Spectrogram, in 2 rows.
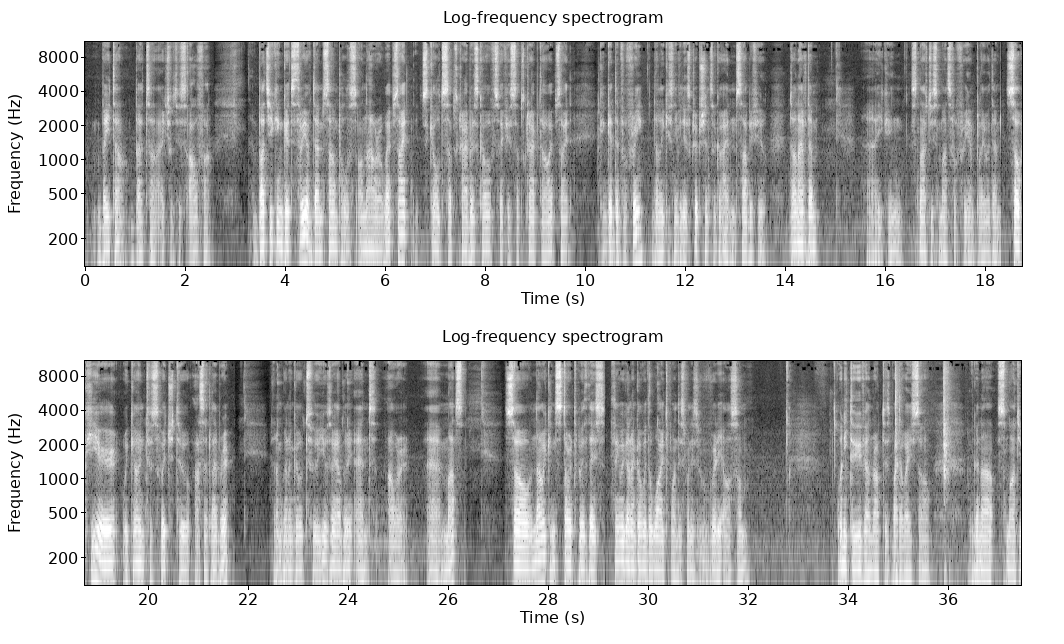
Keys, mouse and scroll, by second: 2.3 click, 20.6 click, 22.0 click, 22.8 click, 23.5 click, 29.2 click, 33.7 Tab, 35.0 a, 35.6 u, 36.7 click.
